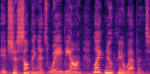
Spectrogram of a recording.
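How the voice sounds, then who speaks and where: An ordinary speaking voice with an American accent, at a moderate pace and with ordinary pitch variation. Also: man. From United States and Canada. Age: 60s. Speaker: YouTube channel host, UFO commentator. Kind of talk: casual monologue commentary. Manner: conversational, with many fillers and restarts.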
